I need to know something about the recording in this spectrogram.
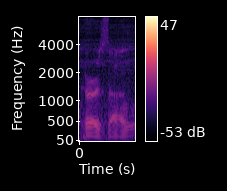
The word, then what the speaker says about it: Gourzong: So some people call me Gersang, others the R is silences. Okay. But it's a French name.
